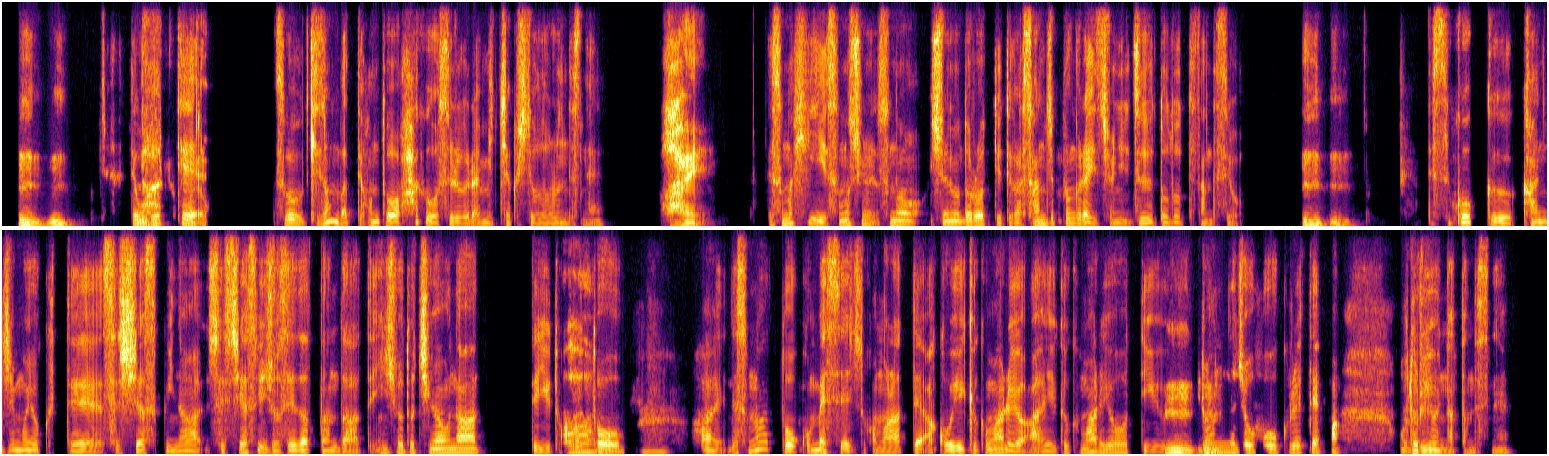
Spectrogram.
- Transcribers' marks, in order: "すごく" said as "すおう"; tapping; other background noise
- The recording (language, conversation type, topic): Japanese, advice, 信頼を損なう出来事があり、不安を感じていますが、どうすればよいですか？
